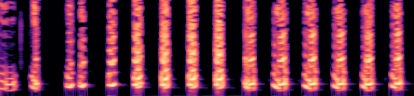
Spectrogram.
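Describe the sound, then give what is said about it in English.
A human mouth call imitates a wild turkey with a loud, aggressive run of yelps. Many sharp, evenly spaced calls follow one another quickly and stand alone against a quiet background. “So that was a mouth call. I like to use mouth calls because it doesn't show a lot of movement.”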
